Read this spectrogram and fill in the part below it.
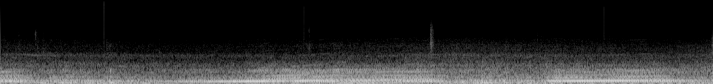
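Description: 2012 Shelby GT500 accelerating as its tires slip, a close rumbling V8 whose pitch climbs in two rising pulls with faint broadband road noise and no voices.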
